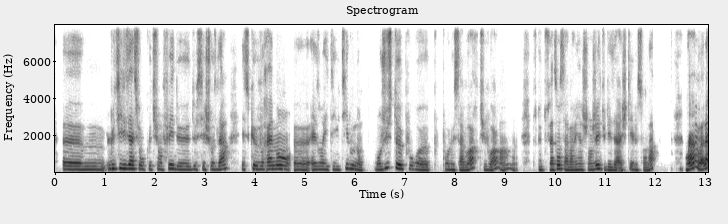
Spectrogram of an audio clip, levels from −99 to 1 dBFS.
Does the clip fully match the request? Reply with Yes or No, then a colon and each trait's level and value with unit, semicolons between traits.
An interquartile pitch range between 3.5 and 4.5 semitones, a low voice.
No: average, 3.9 semitones; medium, 175 Hz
